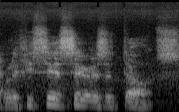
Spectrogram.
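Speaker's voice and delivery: ordinary talk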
